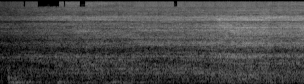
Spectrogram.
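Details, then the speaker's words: 2003 Ford 6.0L diesel, valve cover off, engine not running: air test gives a steady sharp hiss past failed injector O-rings, far back and center seals gone; causes no-start, usually on hot start when seals and oil are warm and thin. "And there's our leak coming from this injector right here. Big leak. Look at that. A little O-ring will stop these trucks from running, and that's exactly what happened."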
